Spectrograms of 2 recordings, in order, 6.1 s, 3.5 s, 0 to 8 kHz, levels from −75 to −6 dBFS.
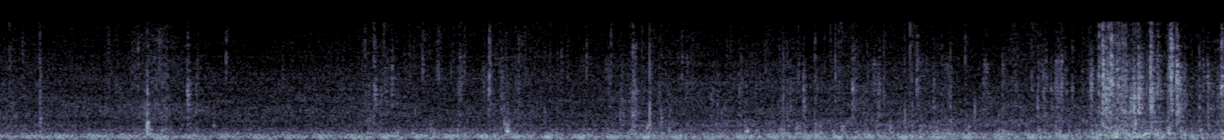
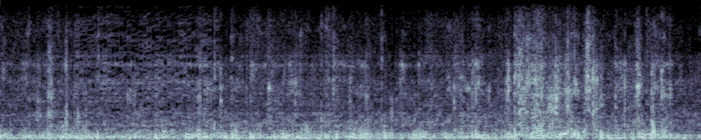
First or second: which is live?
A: first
